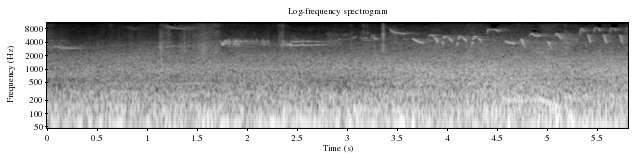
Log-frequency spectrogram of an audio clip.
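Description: A small songbird singing a run of quick, high chirps and short trills, starting about two seconds in, over a steady low rumble.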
